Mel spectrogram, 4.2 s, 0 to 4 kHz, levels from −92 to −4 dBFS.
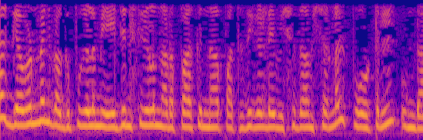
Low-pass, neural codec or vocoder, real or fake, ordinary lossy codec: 3.6 kHz; none; real; none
